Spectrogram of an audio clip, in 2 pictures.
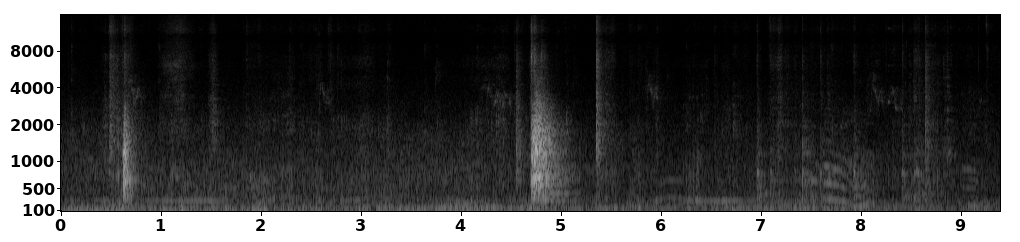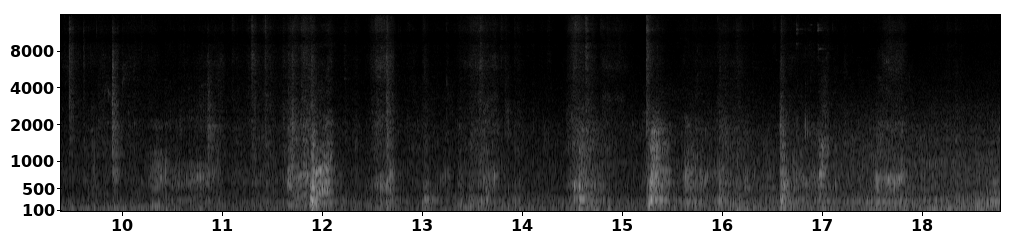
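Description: A pan knocked and scraped about on dirt ground by an American bulldog nosing and pushing it: sharp, irregular clunks, about eight in all, the loudest about five seconds in.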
